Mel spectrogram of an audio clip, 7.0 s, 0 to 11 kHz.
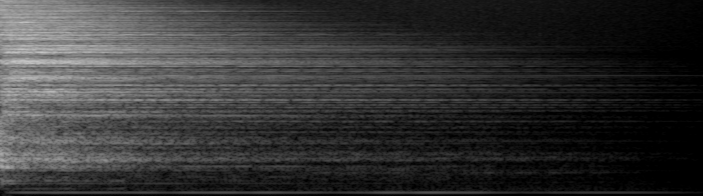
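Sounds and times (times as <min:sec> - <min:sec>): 
16 inch cymbal crashes: 0:00.0 - 0:05.0.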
